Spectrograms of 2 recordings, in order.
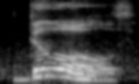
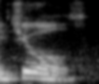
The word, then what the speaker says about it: duels: then they do duels duels is the way that word is pronounced but they say jewels it starts in a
